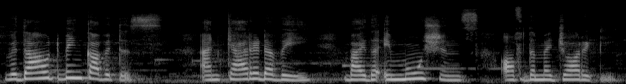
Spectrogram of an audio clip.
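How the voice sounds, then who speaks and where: Slow, higher-pitched Indian woman guiding meditation. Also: rough recording. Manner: measured, deliberate phrasing with pauses. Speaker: meditation guide. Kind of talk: guided meditation narration, scripted. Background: music.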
